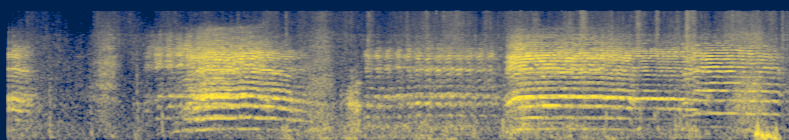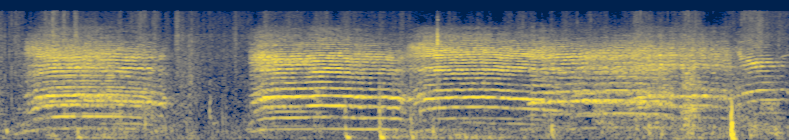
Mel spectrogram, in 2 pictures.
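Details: Several Zwartbles lambs (Ovis aries) bleat in the morning at feeding time on a farm in County Kilkenny, Ireland, with overlapping long, wavering, nasal cries of one to two seconds each, calling almost without pause.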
